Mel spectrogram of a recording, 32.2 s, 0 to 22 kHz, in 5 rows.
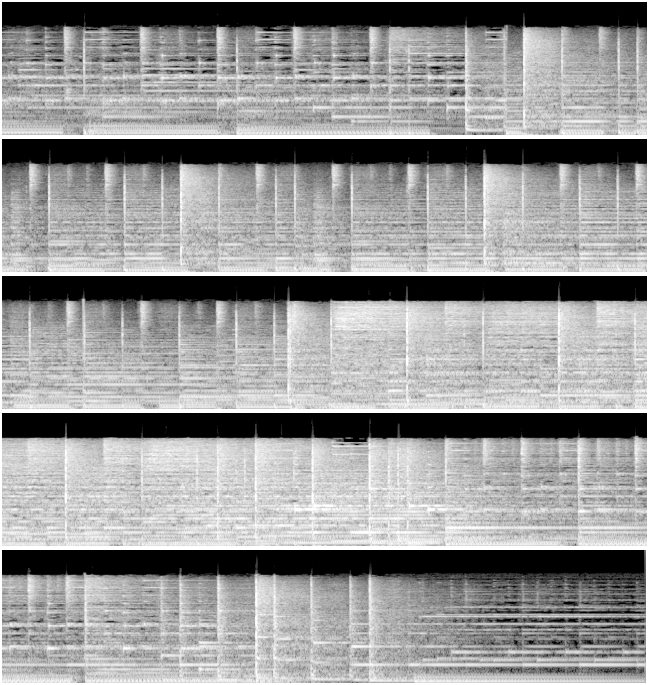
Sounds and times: Theme music: 0:00.0 - 0:32.2.

